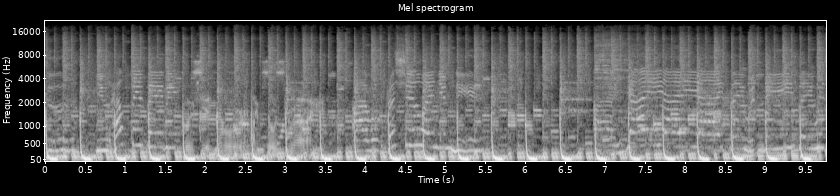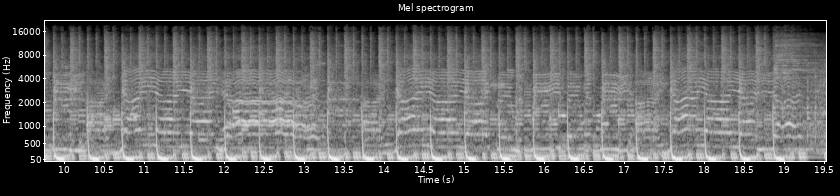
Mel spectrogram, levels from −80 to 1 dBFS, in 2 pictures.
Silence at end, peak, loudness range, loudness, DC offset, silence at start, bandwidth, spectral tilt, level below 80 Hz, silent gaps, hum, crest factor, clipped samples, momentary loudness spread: 0 s; 0 dBFS; 1 LU; -10 LUFS; under 0.1%; 0 s; 18.5 kHz; -4.5 dB/octave; -14 dBFS; none; none; 8 dB; 0.1%; 1 LU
